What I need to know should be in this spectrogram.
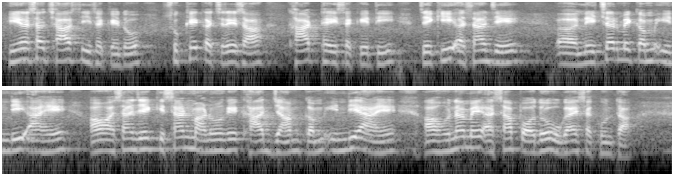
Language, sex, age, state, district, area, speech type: Sindhi, male, 18-30, Maharashtra, Mumbai Suburban, urban, spontaneous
